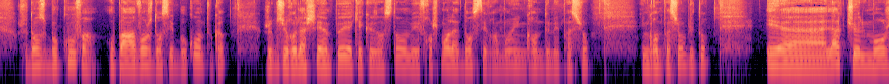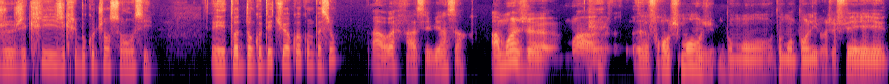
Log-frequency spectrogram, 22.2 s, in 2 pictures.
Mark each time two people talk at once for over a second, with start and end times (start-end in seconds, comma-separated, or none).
none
